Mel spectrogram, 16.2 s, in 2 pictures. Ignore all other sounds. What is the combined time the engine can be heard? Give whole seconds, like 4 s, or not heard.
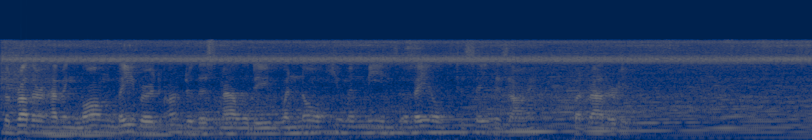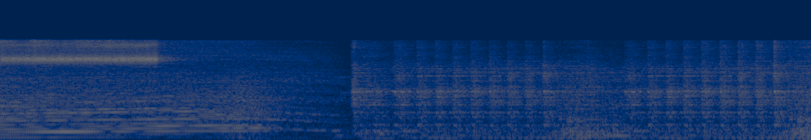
16 s.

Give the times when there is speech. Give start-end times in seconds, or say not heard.
0.0-6.3.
